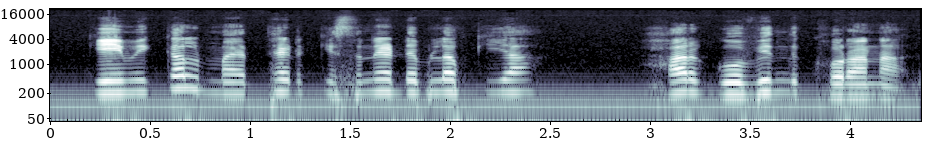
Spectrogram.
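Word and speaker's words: Har Gobind Khorana: हर गोविंद खुराना। जरा स्पेलिंग सही कर लेना, बी है, वी नहीं है, हर गोविंद खुराना है, हर गोविंद खुराना।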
